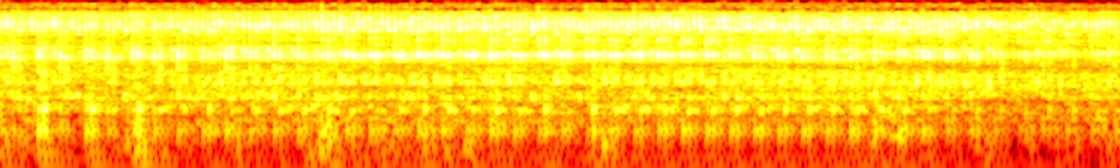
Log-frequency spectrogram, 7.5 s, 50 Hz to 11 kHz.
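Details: Ford Fiesta 1.4 diesel running rough at idle: uneven pulsing clatter about three beats a second with a stumble; faulty fuel injector, number one identified using an infrared temperature gun.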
